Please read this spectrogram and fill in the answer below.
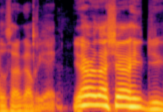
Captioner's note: speaking In Foreign Language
